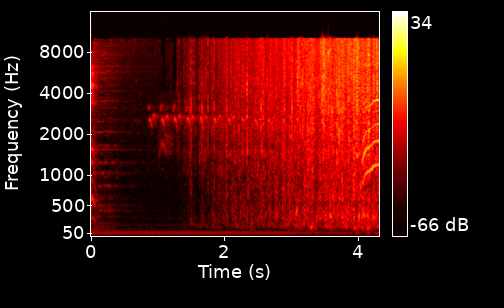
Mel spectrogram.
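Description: A brief hush, then a dense flickering, rushing noise that swells steadily louder over the last two and a half seconds, with a few faint short high chirps about a second in.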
